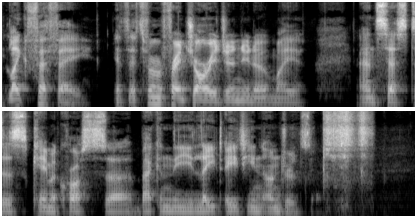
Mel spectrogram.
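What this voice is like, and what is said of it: Put-on French accent. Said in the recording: “this accent, because of my French heritage”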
